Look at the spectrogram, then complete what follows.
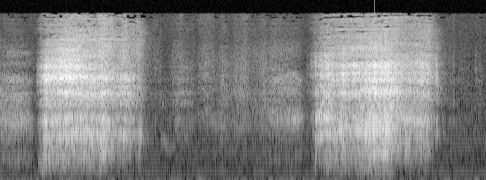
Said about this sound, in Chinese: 那如果听这个流日呢，听到一半呢，如果听到我在擤鼻涕的声音，是非常正常不过的事情哦。啊，等一下哦，我先擤鼻涕先哦。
